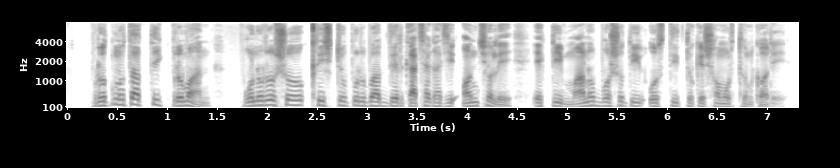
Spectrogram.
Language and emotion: Bengali, neutral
